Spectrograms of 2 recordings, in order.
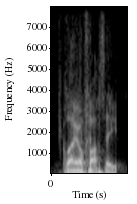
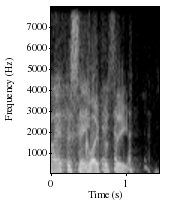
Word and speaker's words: glyphosate: the burrow from using gliophosphate is that did i say it correctly glyphosate different accent um new york just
